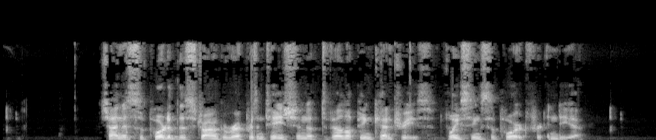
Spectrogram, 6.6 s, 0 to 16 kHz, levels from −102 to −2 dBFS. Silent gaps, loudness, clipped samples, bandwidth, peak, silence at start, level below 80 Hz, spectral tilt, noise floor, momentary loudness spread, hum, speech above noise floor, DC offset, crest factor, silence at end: none; -20 LUFS; under 0.1%; 11.5 kHz; -2 dBFS; 1.05 s; -60 dBFS; -3.5 dB/octave; -74 dBFS; 11 LU; none; 54 dB; under 0.1%; 20 dB; 0.75 s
